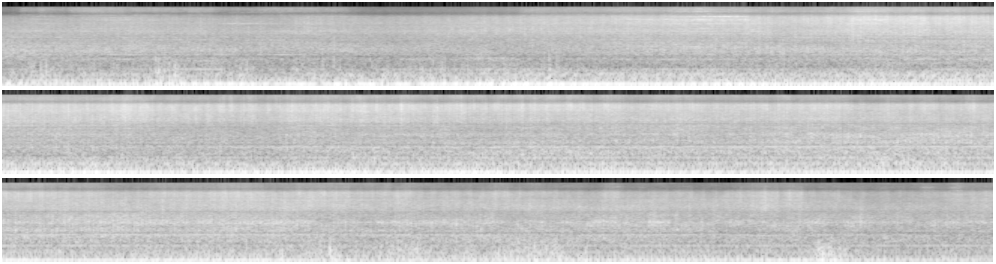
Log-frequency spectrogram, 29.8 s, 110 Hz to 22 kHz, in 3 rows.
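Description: Two GE diesel-electric freight locomotives, an ES44AC leading and an AC4400CW second, pass with their diesel engines running in a loud, steady low drone. Near the end the steel wheels of the autorack cars rumble on the rails, with a single clank.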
